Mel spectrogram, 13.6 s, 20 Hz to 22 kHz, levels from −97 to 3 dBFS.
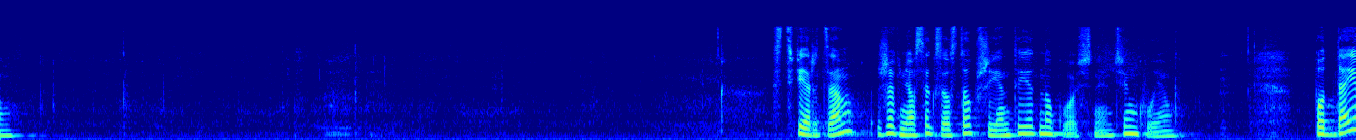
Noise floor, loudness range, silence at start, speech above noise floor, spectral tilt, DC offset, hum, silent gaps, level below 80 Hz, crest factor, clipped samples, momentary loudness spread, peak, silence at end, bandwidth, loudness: -80 dBFS; 5 LU; 0 s; 35 dB; -6 dB/octave; under 0.1%; 50 Hz at -80 dBFS; none; -82 dBFS; 24 dB; under 0.1%; 18 LU; -26 dBFS; 0 s; 10 kHz; -47 LUFS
